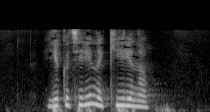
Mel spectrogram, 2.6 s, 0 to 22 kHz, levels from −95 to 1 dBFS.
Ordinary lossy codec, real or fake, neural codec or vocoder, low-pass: MP3, 32 kbps; real; none; 7.2 kHz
